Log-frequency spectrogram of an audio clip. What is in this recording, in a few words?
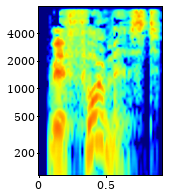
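"reformist", English, uk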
